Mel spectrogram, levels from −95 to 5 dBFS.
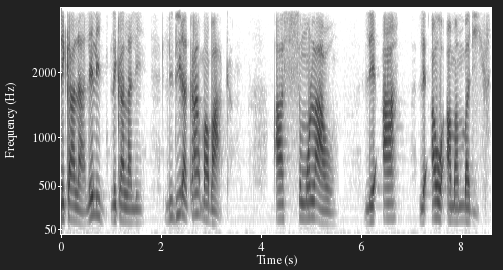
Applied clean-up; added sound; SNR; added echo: none; none; none; none.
